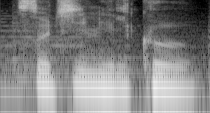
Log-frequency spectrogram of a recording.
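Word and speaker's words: Xochimilco: On commence par Ximilko, un endroit très spécial avec un nom à la prononciation surprenante. Soimilko, c'est un réseau de can construit à l'époque des Astecs.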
